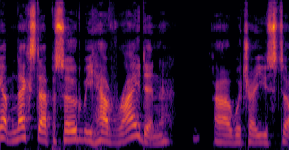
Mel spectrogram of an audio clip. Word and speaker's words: Raiden: game podcast coming up next episode we have Ryden uh which I used to always pronounce as Raiden but I've have learned now that that is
